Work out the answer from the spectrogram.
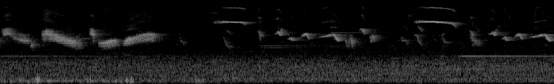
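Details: A male house finch sings to a female, a lively, jumbled warble of high, slurred notes rising and falling for several seconds, over a faint steady hum.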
